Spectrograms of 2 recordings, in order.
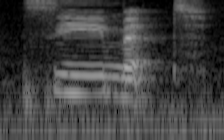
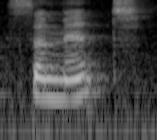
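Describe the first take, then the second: First: Cement with a clear E, /si-ment/, as it is spelt; spelling pronunciation. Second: Cement with a weak uh, /sə-mint/; real pronunciation. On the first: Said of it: "We think to say it as an E". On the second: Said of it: "it says more of an uh sound". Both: Shown as a demonstration.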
